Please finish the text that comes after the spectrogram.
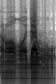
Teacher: Kalau huruf setelahnya waw, maka masukkan tanwinnya ke waw dan ditahan dan dibunyikan dengan huruf waw. Suara nunnya hilang. Raghadan menjadi ragadaw. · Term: idgham bi gunnah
